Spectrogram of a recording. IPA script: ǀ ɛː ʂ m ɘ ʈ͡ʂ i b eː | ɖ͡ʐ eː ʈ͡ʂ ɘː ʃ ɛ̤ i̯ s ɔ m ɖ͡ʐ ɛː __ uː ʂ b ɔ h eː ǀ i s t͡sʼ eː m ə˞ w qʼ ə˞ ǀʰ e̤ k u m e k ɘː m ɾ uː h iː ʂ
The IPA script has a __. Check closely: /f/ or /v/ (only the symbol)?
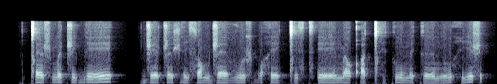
v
